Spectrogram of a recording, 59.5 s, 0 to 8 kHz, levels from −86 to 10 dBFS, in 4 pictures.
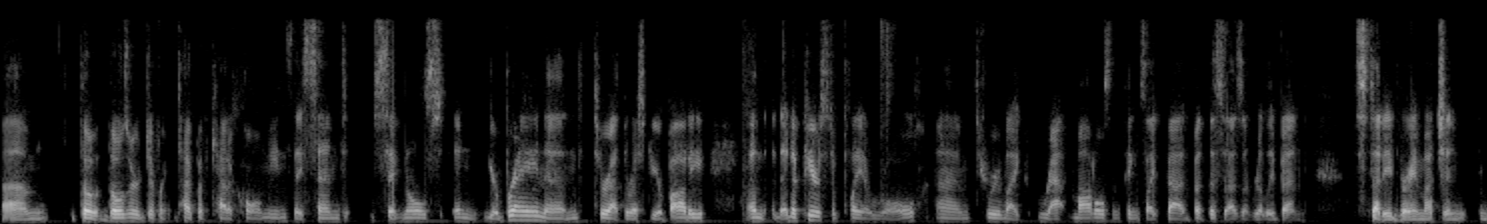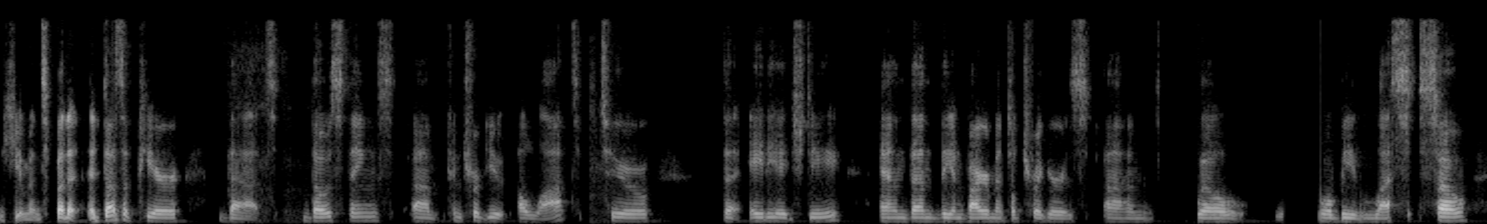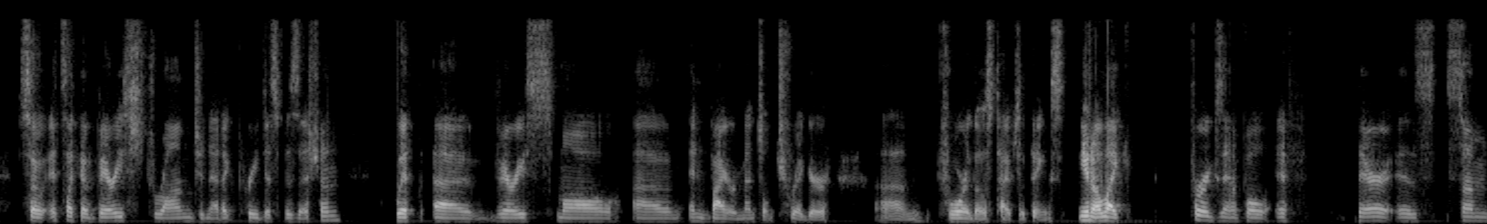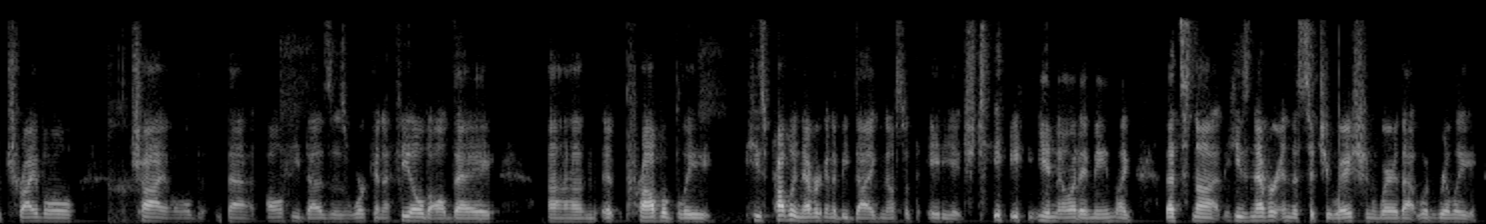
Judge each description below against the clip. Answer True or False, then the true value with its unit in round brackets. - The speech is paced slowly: False (145 wpm)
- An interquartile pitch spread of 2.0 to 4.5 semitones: True (2.4 semitones)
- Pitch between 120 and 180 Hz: True (125 Hz)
